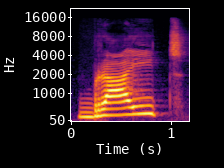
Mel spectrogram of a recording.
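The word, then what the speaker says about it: bright: Next ये है फ्लाइट, लाइट, ब्राइट, thought. इस तरीके से आप GH का उच्चारण सीखें और इनको पढ़ें।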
